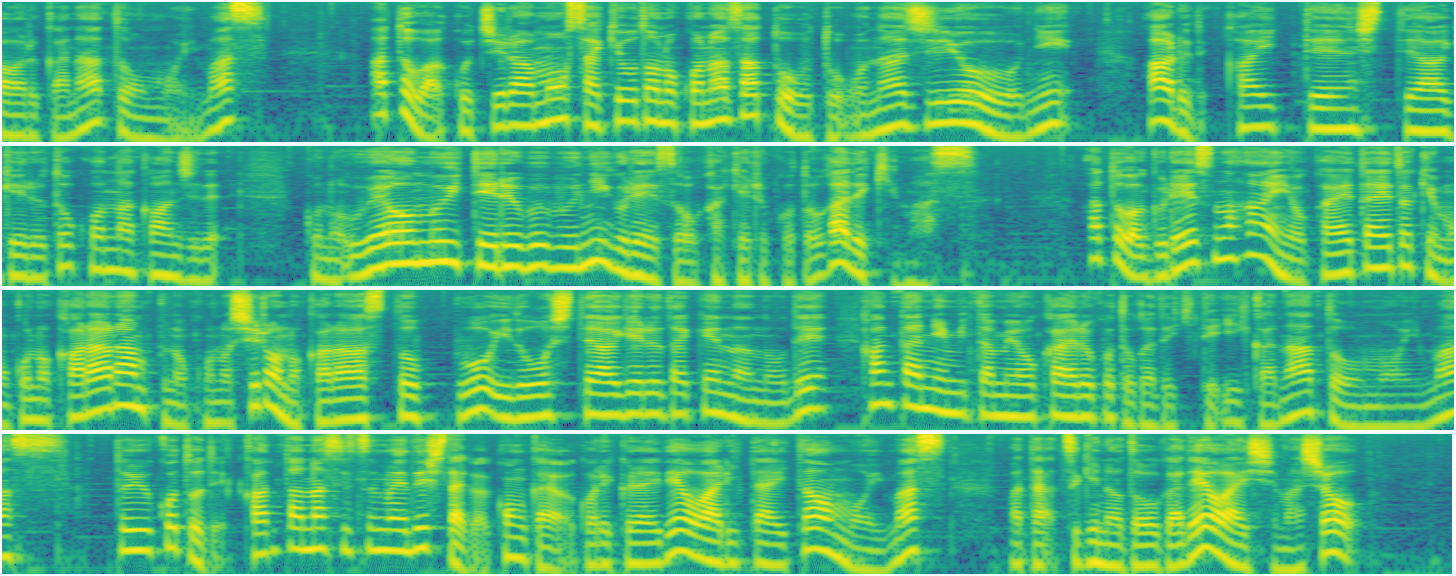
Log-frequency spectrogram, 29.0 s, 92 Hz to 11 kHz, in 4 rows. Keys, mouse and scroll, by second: 0.7 scroll down 1, 1.7 shift+middle click, 3.6 shift+middle click, 4.4 Tab, 4.9 middle click, 5.6 r, 6.8 click, 7.2 Tab, 7.6 middle click, 9.0-10.7 middle drag, 11.1 ctrl+z, 11.5 ctrl+z, 12.2 Tab, 12.6 click, 12.7 ctrl+z, 13.2 middle click, 13.8 middle click, 16.1-22.0 drag.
